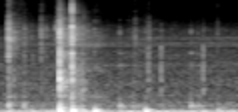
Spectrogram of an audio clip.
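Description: Keystrokes and clicks on a computer keyboard: a quick run of taps in the first second, the loudest pair a little over half a second in, then a few scattered lighter clicks.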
